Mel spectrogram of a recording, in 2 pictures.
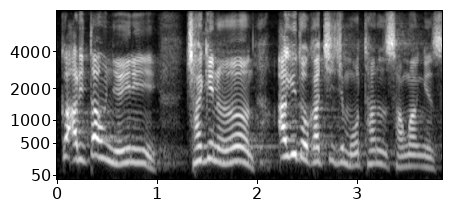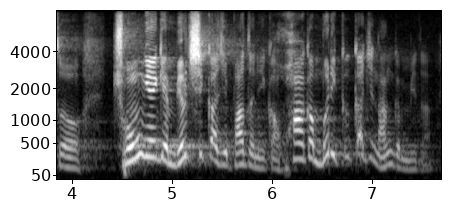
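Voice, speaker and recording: A man's voice: high-pitched, big pitch swings, a little fast, few pauses. A middle-aged male pastor preaching a sermon with dramatic storytelling, acting out scenes. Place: church sanctuary. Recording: echoey church hall.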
